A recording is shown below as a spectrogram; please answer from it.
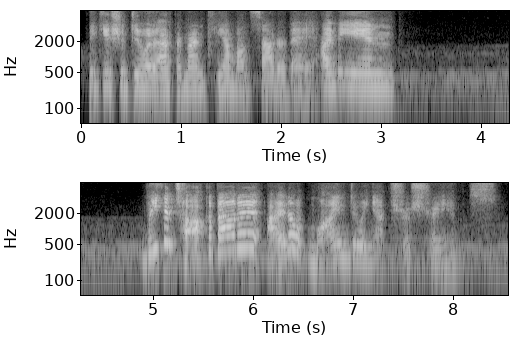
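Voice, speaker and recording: A woman's voice: on the high side, unhurried, bright, forceful tone, soft background music. A woman co-hosting a casual live stream, rambling and giggly, often trailing off mid-sentence. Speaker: stream co-host.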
